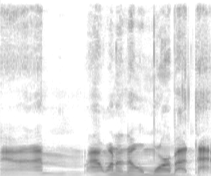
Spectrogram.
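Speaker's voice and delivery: nasal put-on villain voice. Retelling a comic scene about the Emperor's agent: nasal Darth Vader voice. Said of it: "Great Vader voice".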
